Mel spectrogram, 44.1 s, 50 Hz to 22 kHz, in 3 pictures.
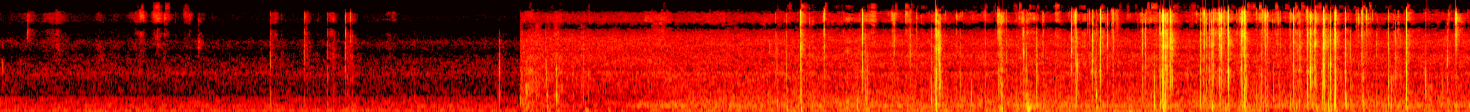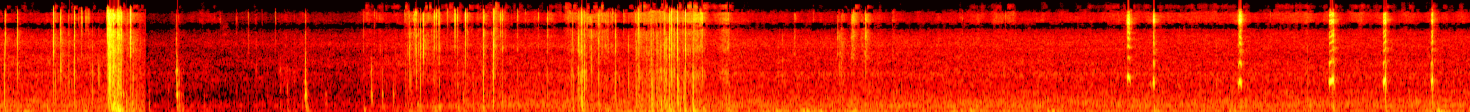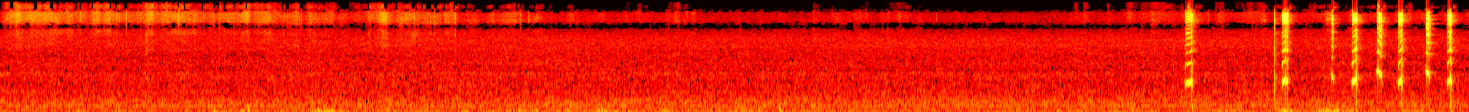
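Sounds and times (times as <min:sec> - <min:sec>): plastic bag crinkling: 0:07.9 - 0:16.2, 0:18.4 - 0:22.1, 0:29.4 - 0:34.6
packaging ripping: 0:08.5 - 0:16.2, 0:18.7 - 0:22.0.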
